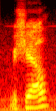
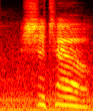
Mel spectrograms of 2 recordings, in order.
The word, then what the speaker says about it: Choteau: Michelle? Yep. No, it's Choteau.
